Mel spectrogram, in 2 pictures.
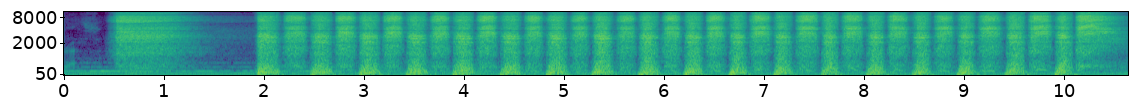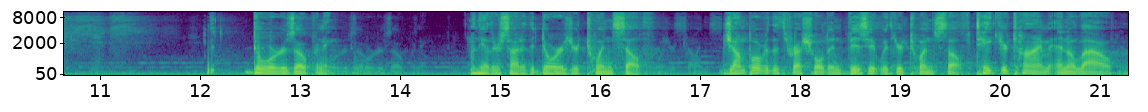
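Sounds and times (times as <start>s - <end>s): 
rapid fire breathing exercise: 0.4s - 11.7s
speech: 12.7s - 13.4s, 14.8s - 16.6s, 17.3s - 21.2s.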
